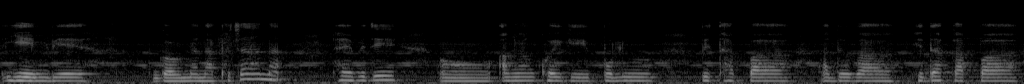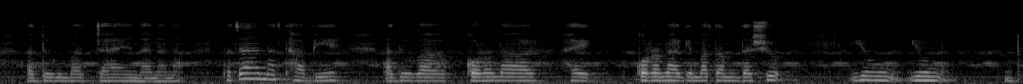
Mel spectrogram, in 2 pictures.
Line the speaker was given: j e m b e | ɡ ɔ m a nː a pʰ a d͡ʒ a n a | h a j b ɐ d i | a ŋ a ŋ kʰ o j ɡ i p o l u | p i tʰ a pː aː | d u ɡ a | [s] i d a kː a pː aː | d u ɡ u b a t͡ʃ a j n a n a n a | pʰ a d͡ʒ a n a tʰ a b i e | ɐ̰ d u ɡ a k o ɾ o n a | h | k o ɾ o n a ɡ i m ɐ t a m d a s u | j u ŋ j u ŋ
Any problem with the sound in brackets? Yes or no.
yes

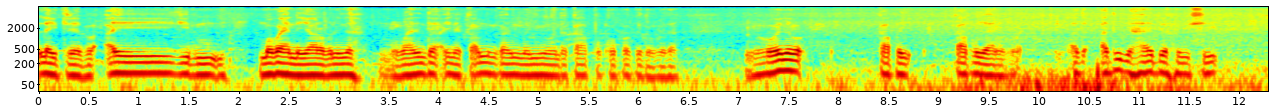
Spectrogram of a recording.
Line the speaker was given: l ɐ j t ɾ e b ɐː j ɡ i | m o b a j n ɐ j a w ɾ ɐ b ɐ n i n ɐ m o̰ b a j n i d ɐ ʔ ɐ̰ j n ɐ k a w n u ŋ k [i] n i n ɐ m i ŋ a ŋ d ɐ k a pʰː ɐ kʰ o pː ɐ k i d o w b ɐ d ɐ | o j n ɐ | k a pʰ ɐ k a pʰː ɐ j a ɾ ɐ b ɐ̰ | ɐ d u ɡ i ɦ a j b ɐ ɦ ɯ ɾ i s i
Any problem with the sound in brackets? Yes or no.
yes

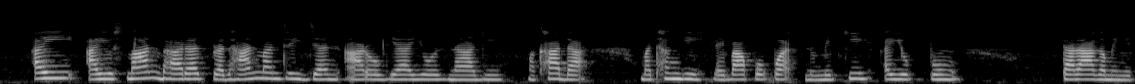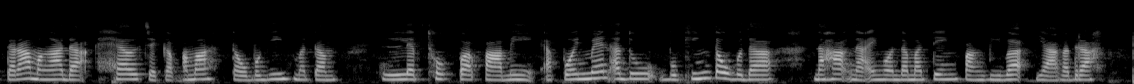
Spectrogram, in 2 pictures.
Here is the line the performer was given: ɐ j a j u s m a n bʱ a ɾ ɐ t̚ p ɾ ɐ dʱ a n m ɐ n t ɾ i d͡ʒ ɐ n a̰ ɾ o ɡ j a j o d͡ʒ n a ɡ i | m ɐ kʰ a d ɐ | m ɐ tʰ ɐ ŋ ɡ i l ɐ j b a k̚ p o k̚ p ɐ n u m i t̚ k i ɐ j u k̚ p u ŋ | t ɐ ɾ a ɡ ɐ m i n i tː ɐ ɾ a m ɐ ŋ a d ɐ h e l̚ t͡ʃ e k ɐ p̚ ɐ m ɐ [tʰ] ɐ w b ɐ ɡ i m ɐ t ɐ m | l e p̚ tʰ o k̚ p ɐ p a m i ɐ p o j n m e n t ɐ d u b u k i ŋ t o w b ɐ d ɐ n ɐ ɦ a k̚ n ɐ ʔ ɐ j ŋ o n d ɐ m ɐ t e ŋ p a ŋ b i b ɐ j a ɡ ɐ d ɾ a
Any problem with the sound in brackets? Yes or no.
yes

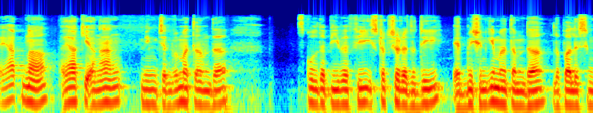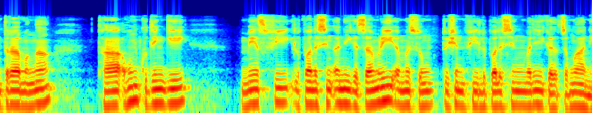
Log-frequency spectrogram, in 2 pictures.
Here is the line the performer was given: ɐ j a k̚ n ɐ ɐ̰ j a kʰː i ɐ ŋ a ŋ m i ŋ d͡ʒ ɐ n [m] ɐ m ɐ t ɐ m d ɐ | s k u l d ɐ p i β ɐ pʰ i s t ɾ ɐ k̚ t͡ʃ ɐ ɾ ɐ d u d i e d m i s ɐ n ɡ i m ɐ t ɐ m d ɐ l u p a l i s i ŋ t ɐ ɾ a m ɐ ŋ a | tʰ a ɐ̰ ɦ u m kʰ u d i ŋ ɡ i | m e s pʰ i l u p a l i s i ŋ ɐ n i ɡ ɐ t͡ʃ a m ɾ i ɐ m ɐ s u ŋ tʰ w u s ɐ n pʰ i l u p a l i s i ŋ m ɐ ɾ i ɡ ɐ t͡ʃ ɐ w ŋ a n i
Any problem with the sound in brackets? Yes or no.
yes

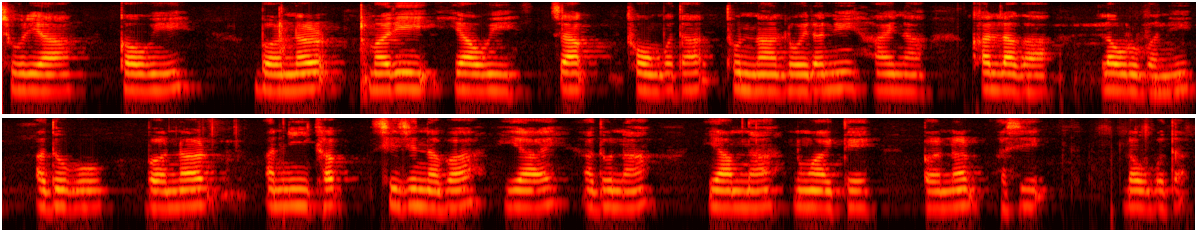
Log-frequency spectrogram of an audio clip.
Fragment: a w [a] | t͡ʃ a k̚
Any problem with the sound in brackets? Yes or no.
yes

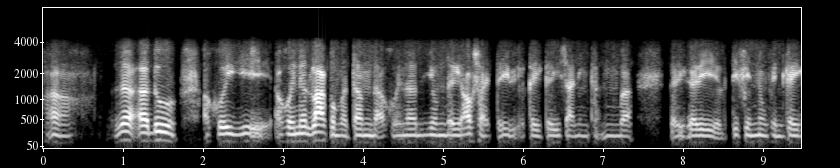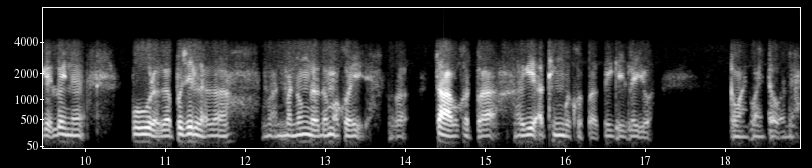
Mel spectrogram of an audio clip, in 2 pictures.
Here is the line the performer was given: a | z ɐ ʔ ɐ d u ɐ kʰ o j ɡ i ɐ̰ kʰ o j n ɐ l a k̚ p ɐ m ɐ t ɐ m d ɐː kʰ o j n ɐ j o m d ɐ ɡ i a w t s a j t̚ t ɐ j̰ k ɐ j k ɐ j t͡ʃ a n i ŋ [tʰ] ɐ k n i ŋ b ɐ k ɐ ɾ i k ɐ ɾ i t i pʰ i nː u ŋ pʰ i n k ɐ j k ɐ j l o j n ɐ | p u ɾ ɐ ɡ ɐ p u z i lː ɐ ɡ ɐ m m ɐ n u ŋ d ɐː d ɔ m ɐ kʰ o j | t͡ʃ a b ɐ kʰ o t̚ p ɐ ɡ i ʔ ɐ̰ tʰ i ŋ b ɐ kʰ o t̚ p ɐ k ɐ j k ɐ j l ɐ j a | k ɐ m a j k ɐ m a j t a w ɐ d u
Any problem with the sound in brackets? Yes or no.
no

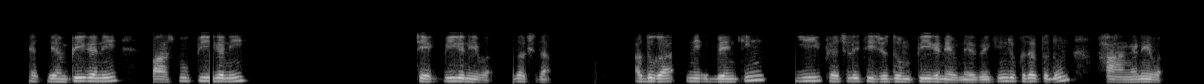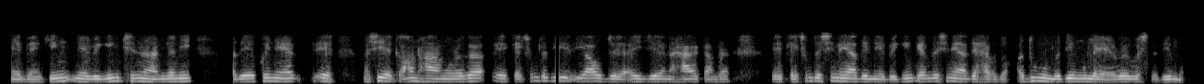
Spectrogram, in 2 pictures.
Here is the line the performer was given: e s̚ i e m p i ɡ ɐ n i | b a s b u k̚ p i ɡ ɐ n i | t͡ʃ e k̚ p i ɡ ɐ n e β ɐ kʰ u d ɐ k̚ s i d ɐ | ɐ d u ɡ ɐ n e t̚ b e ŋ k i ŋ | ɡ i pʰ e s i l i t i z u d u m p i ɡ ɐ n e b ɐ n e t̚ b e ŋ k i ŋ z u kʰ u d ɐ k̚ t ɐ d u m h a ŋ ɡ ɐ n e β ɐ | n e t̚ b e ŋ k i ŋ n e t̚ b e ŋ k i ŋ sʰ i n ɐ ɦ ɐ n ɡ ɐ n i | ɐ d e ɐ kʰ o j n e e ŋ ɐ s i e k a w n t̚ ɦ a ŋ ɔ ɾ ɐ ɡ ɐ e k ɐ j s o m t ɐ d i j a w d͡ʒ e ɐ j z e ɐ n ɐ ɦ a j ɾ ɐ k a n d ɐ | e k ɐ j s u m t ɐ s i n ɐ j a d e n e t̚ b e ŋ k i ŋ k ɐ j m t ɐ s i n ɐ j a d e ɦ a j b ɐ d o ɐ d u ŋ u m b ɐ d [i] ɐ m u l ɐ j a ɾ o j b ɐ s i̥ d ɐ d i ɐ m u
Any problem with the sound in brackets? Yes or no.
no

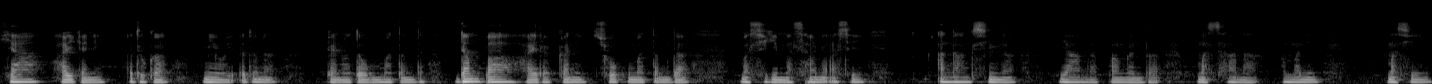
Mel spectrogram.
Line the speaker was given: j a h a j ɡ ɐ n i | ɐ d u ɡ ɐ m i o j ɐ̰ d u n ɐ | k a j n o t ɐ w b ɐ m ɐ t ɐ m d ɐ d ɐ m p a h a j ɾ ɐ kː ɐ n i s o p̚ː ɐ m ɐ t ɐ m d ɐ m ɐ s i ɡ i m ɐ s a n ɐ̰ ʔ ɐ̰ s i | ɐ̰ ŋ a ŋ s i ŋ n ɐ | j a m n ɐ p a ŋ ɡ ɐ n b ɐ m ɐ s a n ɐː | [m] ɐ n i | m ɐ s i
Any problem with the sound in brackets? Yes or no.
no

